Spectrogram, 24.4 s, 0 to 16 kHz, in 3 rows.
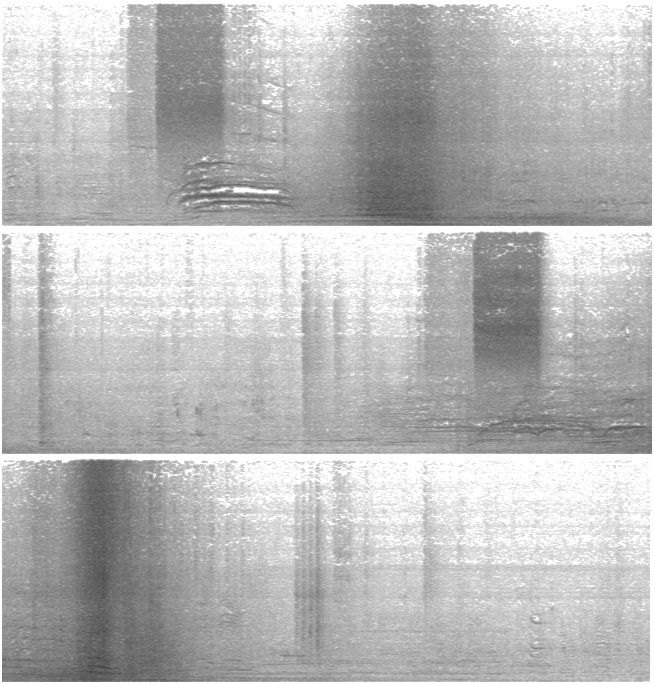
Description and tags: Coaster launch 2
The sound of a roller coaster launch.
Achterbahn, coaster, environment, park, roller, themepark, thrill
